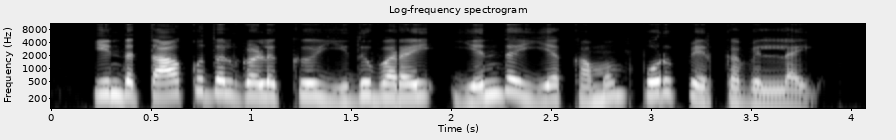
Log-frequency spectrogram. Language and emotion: Tamil, neutral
